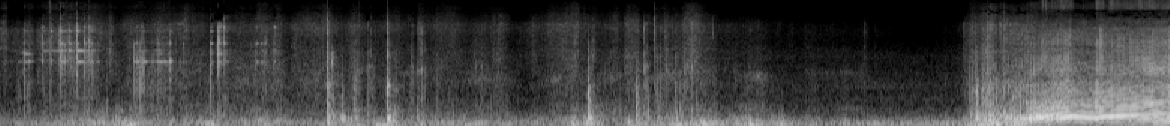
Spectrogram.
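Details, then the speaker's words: Yamaha Banshee two-stroke engine swapped into a shifter kart, cold first start: picks up about eight seconds in and holds a high, wavering idle. Owner suspects a missing fuel return line causing overflowing. "I don't know why it's idling really fast cuz I have the uh throttle as far back cuz I think I can get it"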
